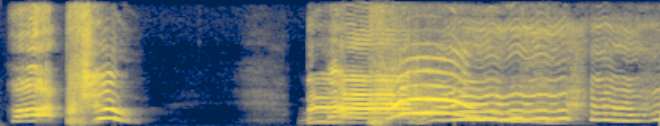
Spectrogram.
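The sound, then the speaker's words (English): Two short breathy vocal bursts, a pause, then a loud, long, exaggerated sneeze with a strongly voiced, wavering, sliding pitch that holds for about two seconds. “Bless you.”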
